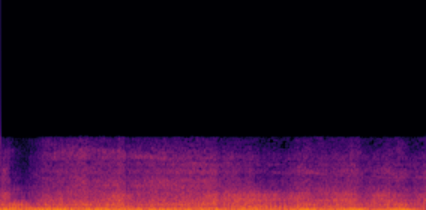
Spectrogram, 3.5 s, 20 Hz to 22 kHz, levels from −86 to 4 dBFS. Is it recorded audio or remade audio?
recorded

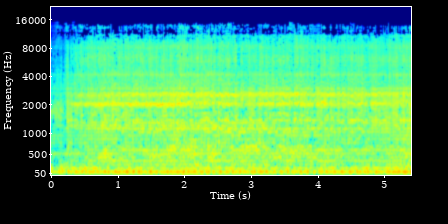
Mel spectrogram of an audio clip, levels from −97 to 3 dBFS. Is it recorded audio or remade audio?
remade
